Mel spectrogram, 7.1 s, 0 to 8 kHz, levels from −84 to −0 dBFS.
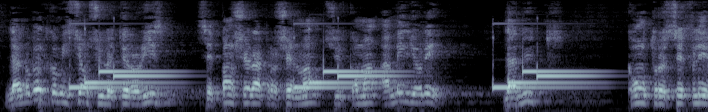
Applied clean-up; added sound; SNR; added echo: none; Ringtone; -1 dB; reverberation time 1.7 s.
